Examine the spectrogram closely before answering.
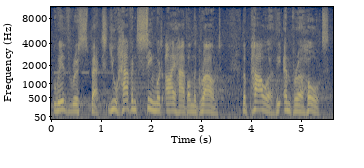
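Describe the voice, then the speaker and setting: Earnest agent, long reverb. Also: male voice, fairly high pitch, expressive, measured pace, a bit bright. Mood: worried. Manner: earnest, serious. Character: earnest, troubled male intelligence agent. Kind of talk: video game cutscene acting. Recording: long reverb, music underneath.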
